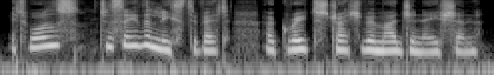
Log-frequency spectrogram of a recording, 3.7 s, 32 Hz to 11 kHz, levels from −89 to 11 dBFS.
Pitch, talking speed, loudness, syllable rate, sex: 245 Hz, 210 wpm, -17 LUFS, 5.6 syllables/s, female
